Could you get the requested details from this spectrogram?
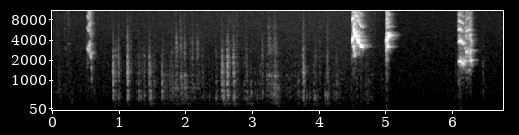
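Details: Rosy-faced lovebird kept as a pet, a faint soft chattering run followed by three loud, shrill, harsh chirps in the last seconds.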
